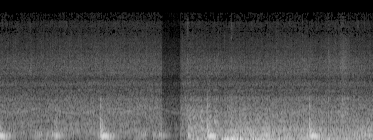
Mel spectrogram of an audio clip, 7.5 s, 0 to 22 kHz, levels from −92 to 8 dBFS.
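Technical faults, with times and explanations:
3.25 to 3.62 s, sudden gain jump: sound and background drop about 12 dB at once, then jump back. Likely an unramped digital gain change.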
